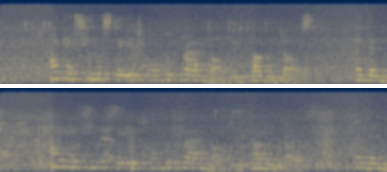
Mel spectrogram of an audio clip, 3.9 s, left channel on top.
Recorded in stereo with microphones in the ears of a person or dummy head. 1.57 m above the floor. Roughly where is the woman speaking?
Left.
